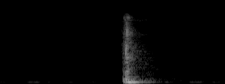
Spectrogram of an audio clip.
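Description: Near silence, broken about a second and a quarter in by one short syllable-like sound from a man's voice that fades within a third of a second.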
